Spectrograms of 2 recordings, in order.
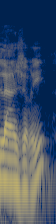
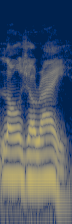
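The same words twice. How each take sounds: First: The word is said with a French pronunciation. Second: The word is said with an English pronunciation. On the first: The speaker calls it right. "We say lingerie" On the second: The speaker calls it wrong. "and then you call it lingerie"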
